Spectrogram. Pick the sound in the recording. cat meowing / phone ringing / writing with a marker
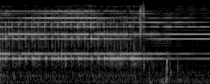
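phone ringing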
